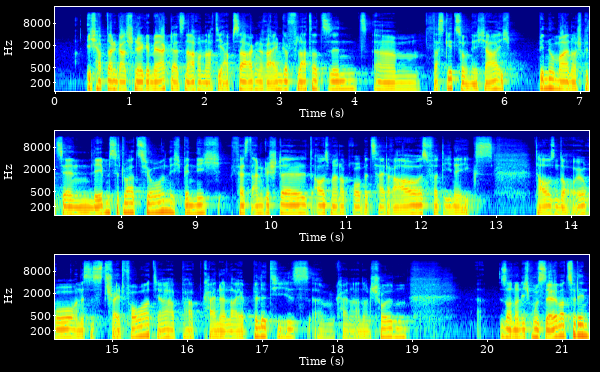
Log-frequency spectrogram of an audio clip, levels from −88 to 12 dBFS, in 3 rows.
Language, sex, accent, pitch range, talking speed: German, male, German, 100-115 Hz, 170 wpm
